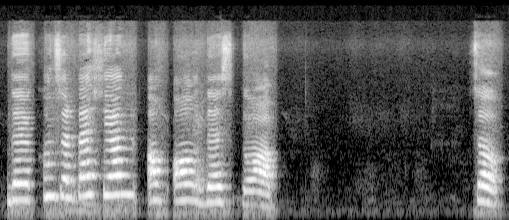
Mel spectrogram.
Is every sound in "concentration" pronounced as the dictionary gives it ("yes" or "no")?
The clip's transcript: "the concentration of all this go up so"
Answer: no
